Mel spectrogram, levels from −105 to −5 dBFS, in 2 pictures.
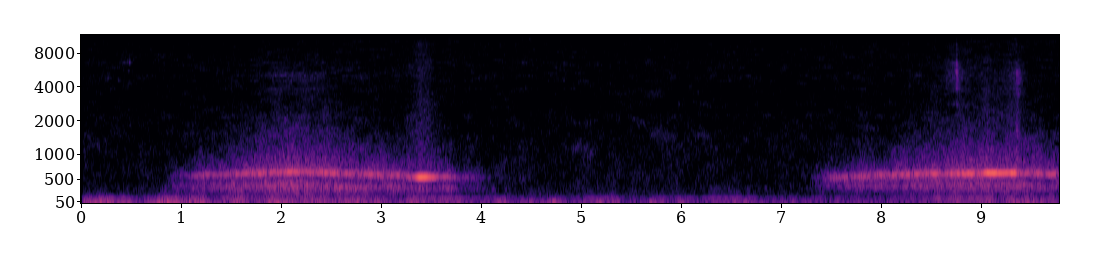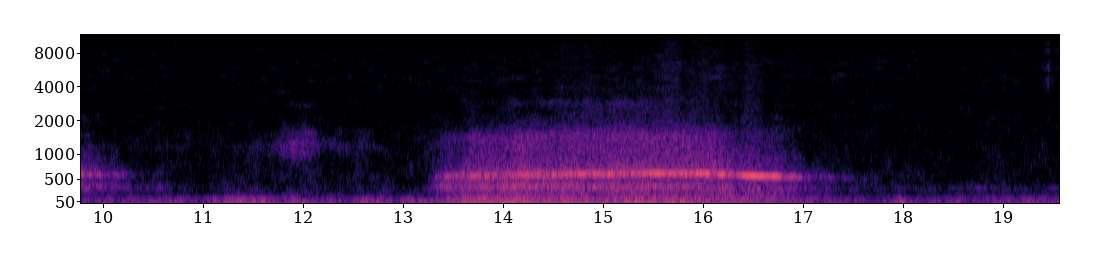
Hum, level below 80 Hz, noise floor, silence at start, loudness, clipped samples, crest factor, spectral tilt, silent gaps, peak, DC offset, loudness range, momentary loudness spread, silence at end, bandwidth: none; -68 dBFS; -79 dBFS; 0 s; -52 LUFS; under 0.1%; 18 dB; -7 dB/octave; none; -36 dBFS; under 0.1%; 11 LU; 19 LU; 0 s; 10.5 kHz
